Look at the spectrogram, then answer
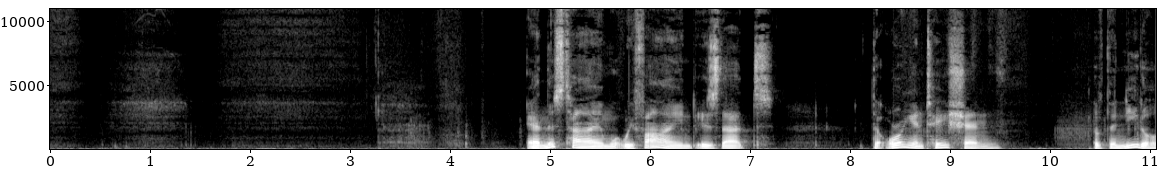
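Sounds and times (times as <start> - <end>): soft breath: 0.0 - 4.3
faint microphone hiss: 0.0 - 11.0.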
